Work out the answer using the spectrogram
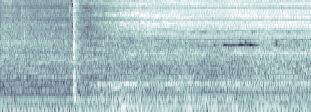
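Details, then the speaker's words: Marantec garage door opener that would not close, after realigning the safety sensors, run from remote then wall button: steady, even motor hum with smooth low drone, no grinding or clunks; normal operation. "hey the remote works we can hear the machine running here's the wall button let's try it perfect"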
